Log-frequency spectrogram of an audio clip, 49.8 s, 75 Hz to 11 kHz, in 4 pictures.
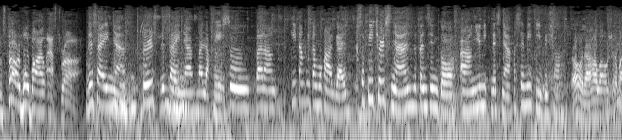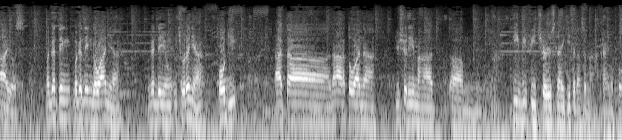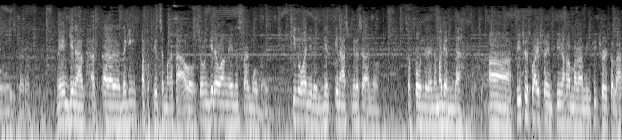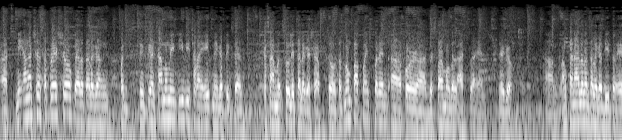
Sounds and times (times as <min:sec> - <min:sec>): Music: 0:00.0 - 0:49.7.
